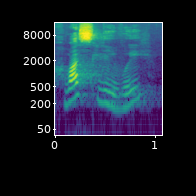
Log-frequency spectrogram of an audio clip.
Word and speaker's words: хвастливый: Хвастливый – проверочное слово «хвастаться». А значит, в слове «хвастливый» есть непроизносимый согласный «т».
